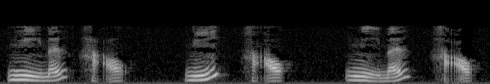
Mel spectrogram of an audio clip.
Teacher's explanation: It's a toneless tone, or a neutral tone, mun. Now, because we have mun separating ni and hao, they both go back to being third tone.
